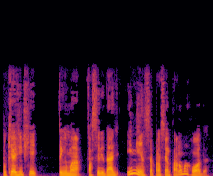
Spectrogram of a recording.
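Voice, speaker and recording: Guy preaching hard, husky gravelly voice, dry sound. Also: mid-range voice, sing-song, moderate pace, dry recording. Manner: emphatic, acts out gossiping voices with slangy asides. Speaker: host of a faith and business live stream. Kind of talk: preachy motivational talk.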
